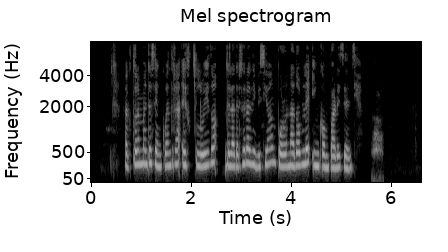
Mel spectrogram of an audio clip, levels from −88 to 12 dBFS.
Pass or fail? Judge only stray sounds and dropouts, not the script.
fail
